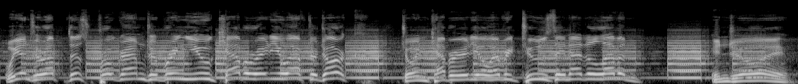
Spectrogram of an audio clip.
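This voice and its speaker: A man's voice: extremely high pitch, brisk, voice pushed up. A man voicing an announcer who hijacks the radio program with a broadcast interruption, in a formal announcer delivery. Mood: ominous. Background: loud music.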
